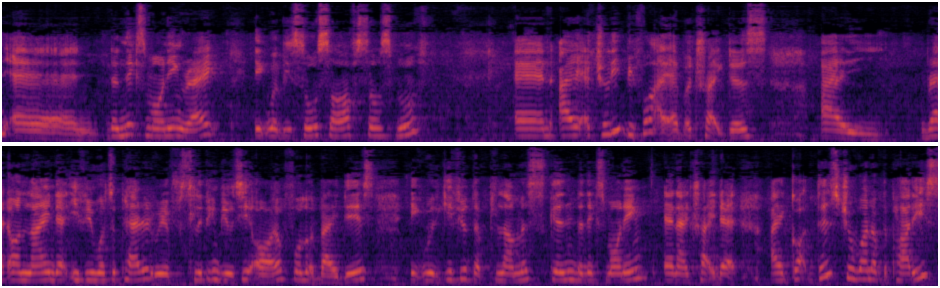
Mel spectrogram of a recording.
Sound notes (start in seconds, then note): none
